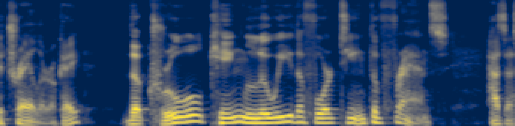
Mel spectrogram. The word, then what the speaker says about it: Louis: You say Luis, we say Louis. La S no lo pronunciamos.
